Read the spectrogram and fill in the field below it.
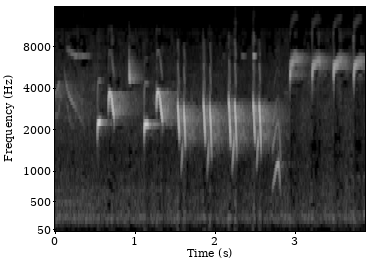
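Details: Nightingale in cheerful morning song: a whistled rising note, then a run of loud even chips about four per second, and a final set of repeated high clipped whistles.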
